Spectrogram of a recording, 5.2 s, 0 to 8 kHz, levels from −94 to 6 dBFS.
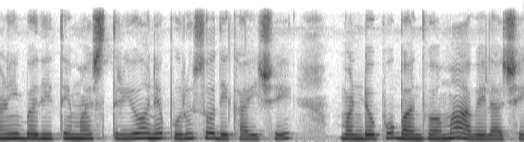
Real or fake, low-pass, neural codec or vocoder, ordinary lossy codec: real; 7.2 kHz; none; none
